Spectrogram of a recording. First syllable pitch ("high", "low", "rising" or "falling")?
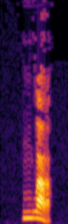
falling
